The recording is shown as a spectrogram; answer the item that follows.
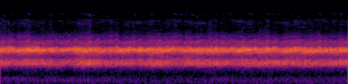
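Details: Singing frogs in a massed chorus, overlapping rapid trills blending into one steady buzzing wall of sound, with faint low rumbling underneath.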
